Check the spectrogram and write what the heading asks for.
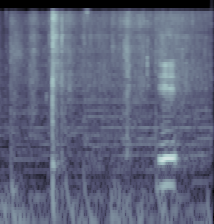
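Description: A single sharp knock about half a second in, as a jerk on the rope knocks the grappling hook loose from its hold.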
